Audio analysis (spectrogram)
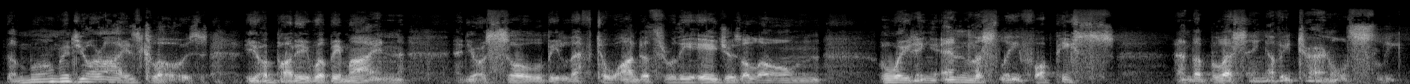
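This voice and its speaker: Ancient wandering spirit: low, very husky, solemn and threatening, unhurried radio-drama delivery. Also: male voice, a bit bright, full character voice. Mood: menacing. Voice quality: husky, breathy, whispery. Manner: slow, portentous, formal. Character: ancient ghostly doppelganger, cursed wanderer, menacing and solemn. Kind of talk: radio horror drama acting.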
